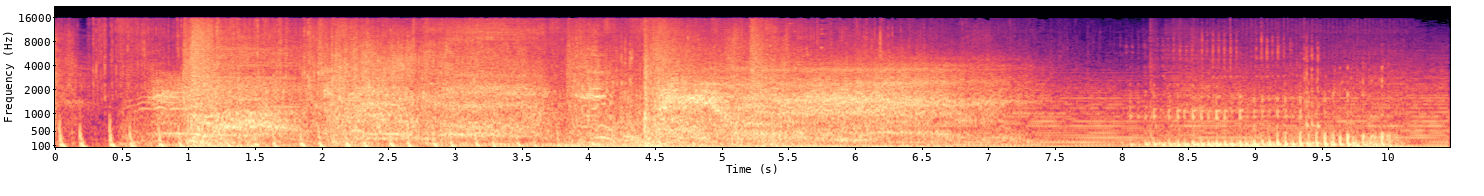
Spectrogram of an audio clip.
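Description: Film soundtrack music over battle sound effects. The music comes in suddenly about a second in, and a low rumble swells near the end.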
